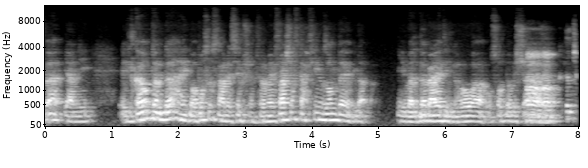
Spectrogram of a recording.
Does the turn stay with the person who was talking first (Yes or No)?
No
